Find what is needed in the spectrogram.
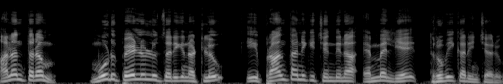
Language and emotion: Telugu, neutral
